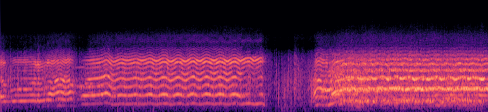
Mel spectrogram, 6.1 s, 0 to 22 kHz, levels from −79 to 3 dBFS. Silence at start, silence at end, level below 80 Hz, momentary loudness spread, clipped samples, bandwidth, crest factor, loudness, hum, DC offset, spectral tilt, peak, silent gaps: 0 s; 0 s; -64 dBFS; 11 LU; under 0.1%; 8.4 kHz; 14 dB; -15 LUFS; none; under 0.1%; -3 dB/octave; -2 dBFS; none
